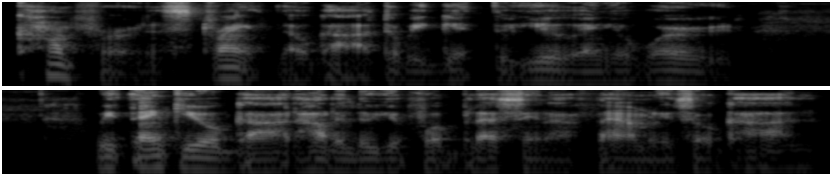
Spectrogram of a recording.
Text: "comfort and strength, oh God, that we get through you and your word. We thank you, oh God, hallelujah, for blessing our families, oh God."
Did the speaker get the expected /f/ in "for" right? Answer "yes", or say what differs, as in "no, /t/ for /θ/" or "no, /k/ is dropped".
yes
